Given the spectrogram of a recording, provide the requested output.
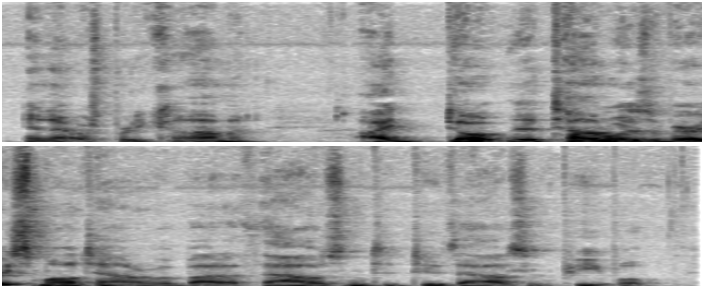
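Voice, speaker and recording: A man with a very deep, low pitch and a dark, mellow tone talks at a fairly slow pace with ordinary pitch variation. He takes long, frequent pauses, and audible room echo surrounds his voice. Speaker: interviewee recounting life story. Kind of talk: casual chat. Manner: halting.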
